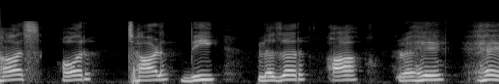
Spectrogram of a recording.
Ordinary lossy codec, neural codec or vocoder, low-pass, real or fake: none; codec, 16 kHz, 6 kbps, DAC; none; fake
